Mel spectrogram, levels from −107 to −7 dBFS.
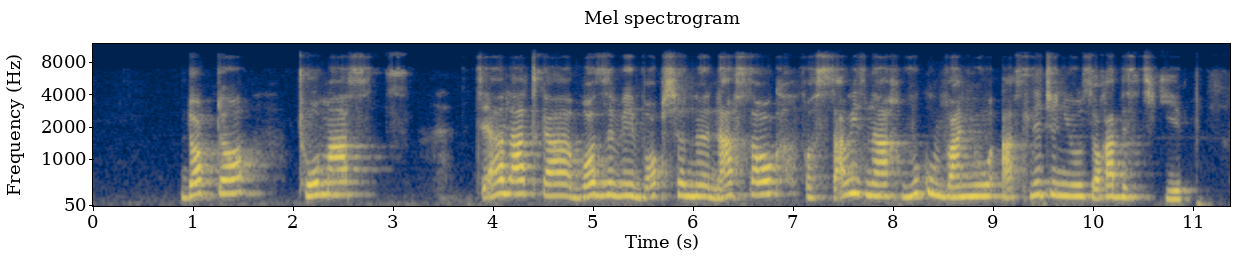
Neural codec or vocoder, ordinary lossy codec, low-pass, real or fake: none; Opus, 24 kbps; 7.2 kHz; real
